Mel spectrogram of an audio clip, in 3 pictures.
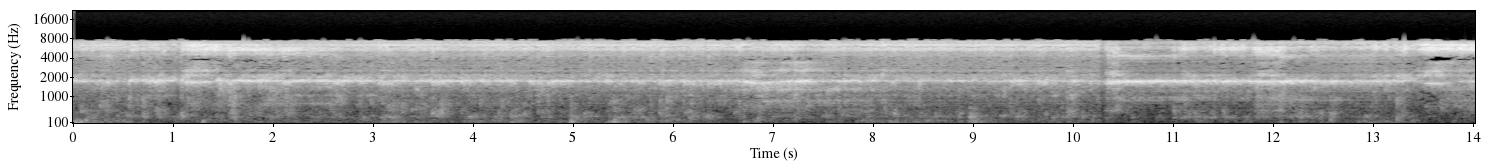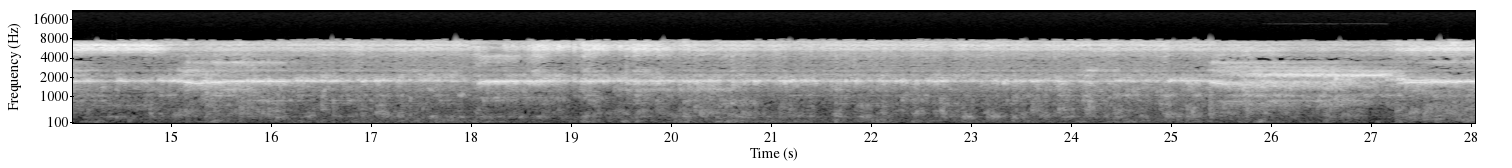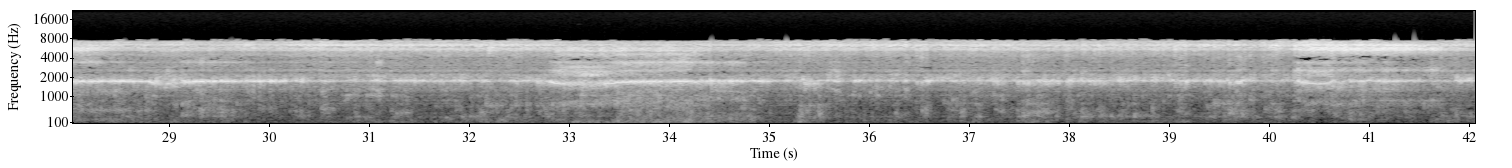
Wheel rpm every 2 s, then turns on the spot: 230, 230, 230, 230, 230, 230, 230, 230, 230, 230, 230, 240, 230, 220, 230, 230, 230, 230, 230, 230, 230.
none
